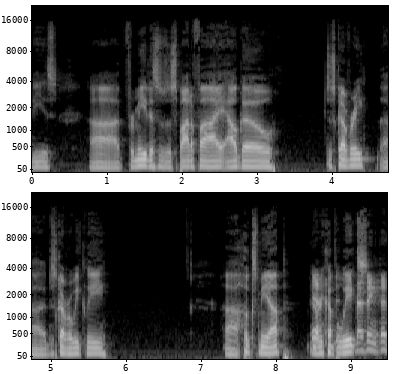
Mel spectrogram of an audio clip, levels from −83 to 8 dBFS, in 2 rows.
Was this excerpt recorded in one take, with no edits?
yes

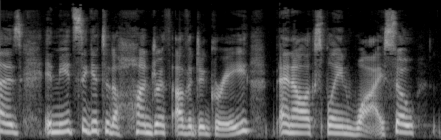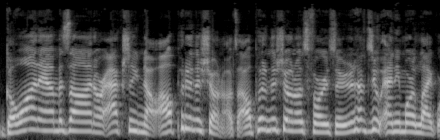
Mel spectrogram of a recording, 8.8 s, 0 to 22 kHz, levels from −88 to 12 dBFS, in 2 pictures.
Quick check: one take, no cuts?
yes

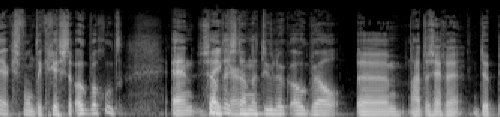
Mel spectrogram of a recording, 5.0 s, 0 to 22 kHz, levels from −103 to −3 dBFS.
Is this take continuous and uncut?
yes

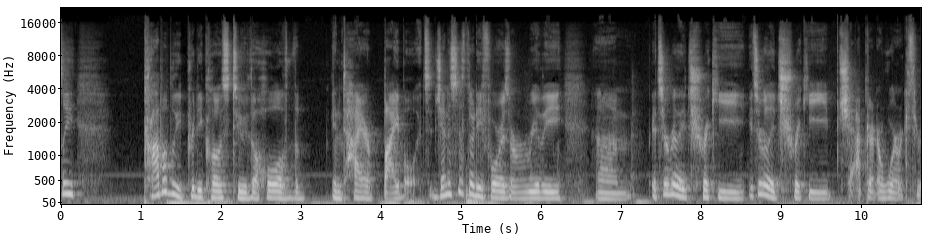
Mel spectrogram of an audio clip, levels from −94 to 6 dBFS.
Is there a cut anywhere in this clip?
no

